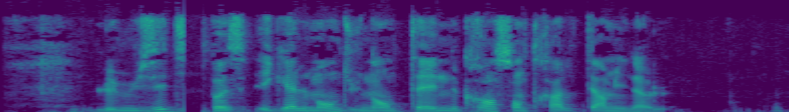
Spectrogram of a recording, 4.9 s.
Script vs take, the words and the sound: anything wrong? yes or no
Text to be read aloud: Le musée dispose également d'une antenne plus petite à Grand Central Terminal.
yes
